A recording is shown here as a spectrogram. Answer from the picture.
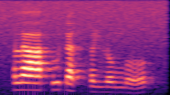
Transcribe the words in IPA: laː˧hu˧ ɗa˦˥t̚hə˧jlo˧ŋo˨˩˦

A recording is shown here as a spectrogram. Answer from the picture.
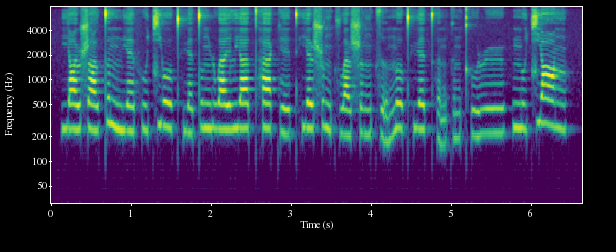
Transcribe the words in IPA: jɑ˨˦ʊ̯ʂɑ˨˦ʊ̯t̪ə˥˨n n̪jɛ˨˦fu˨˦t͡ɕjo˥˨ʊ̯ t̪ʰɥɛ˨˦t̪ʊ˦ŋɻwa˦ɪ̯ ljä˦t̪ʰä˦ ke˨˦ɪ̯t̪ʰjɛ˦ʂʊ˥˨ŋt͡swä˨˦ ʂɤ˨˦ŋt͡sɹ̩˨˩ n̪ɤ˥˨t̪ʰɥɛ˦ t̪ʰə̰˨˩nkə˦n kʰu˨˦ɻɻ̩˦ | n̪u˨˦t͡ɕjɑ˥˨ŋ

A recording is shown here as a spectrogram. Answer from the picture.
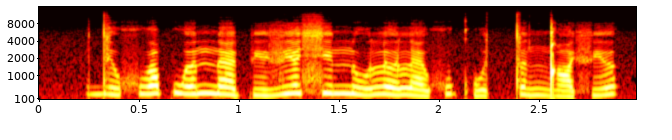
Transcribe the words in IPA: dɪ˧˩˧xʷɑ˨˥pwə˨˥ næ˧˩pʲɯ˩vʲɑ˦ sʲə˦ nu˧˩˧ lə˧˩˧ læ˩xʷɪ˦kʷʼe˩tːə˧˩˧ ŋ͡ǃɑ˩fʲə˨˥

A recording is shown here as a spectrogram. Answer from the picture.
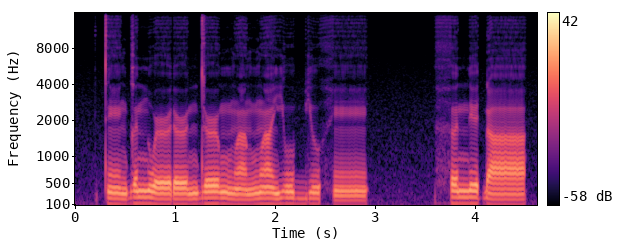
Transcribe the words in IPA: tẽ˨ɡə˦nwə˞˨ ɾə˞˨ndə˞˦ ŋʷã˨ŋʷã˦ju˦ bʲu˦hẽ˨ | hə˦nɪ˦ɗa˨

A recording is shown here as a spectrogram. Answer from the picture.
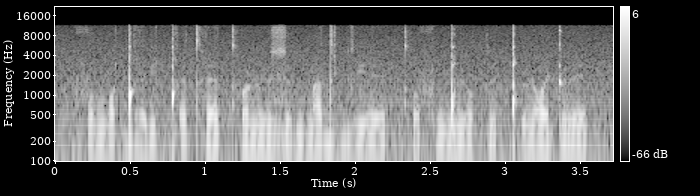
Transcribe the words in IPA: foŋɔɡ͡ǃɛɾʲʉ ǃʼɛt̪ʰɛt̪ʰo ɳʉzʉɡ madiɡlʲe | t̪ʰofŋ͡ǃʉo̯kʉ ǃʼʉɳɔe̯ʈʉe̯

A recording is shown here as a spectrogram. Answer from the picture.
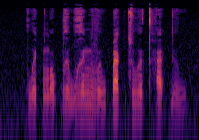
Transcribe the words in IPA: kwə˨˩t̚ŋɔ˨˩p̚ɣə̰˧˨wɣə˧n və˧˩wɓa˦˥k̚su˧ə̯ t̪ʰa˨˩t̚ ɗə̤˨˩w

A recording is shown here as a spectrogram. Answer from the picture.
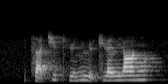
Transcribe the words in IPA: t͡sä̰˨˩t͡ɕy˥˩ t̪ʰy˧˥nly̰˨˩t͡ɕɥɛ˥ ljɑ˥ŋ

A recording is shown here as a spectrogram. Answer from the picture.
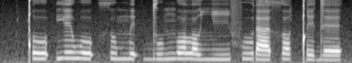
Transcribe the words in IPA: ǃoʔje woʔθumeʔ duŋolˠo ʎifu ɾaθɔǃedɛ

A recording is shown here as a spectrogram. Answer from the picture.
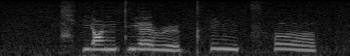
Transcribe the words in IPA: t͡ɕʰjɑ˦ŋt̪jɛ˥˨ɻɻ̩˨˩ t̪ʰi˥˨ŋt͡sʰɤ˥˨

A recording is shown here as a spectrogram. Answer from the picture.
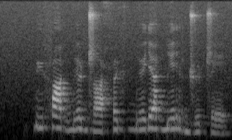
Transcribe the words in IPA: k͡py˧fɑ˦˨ ɡ͡bø˧ɖ͡ʐɑ˨ħy˧f ɡ͡bø˨˦ɾʲɑ˧ ɡ͡be˦rɖ͡ʐy˨ʈ͡ʂe˨

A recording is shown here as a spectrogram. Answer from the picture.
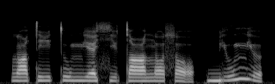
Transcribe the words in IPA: ɳɑt̪i t̪umʲɛsʲɵ tɑnɔsɔ | bʲumʲɵ

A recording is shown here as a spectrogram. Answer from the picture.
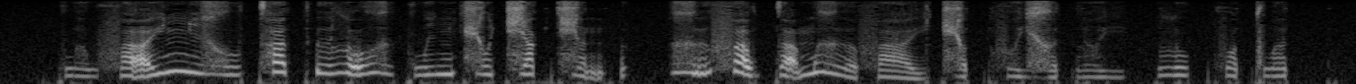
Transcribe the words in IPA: kwə̤˨˩wfa̰ː˧˥jɲi˧ ɣu˨˦ t̪ʰa˦˥t̚ ʔɨ˨˦ lo̰˧˥ɣɨ̤˨˩kwi˧ŋt͡ɕo˧ t͡ɕa˦˥k̚t͡ɕə̰˧˨nʔ | ɣɨ̰˧˥fa̰˧˨w t̪a̰˧˥mɣɨ˧˩ə̯faː˧˩j t͡ɕɔ˨˩t̚fə̤˨˩j ɣə˨˩t̚lə̤˨˩j | lu˨˩k̚fɔ˨˩t̚kwə˨˩t̚

